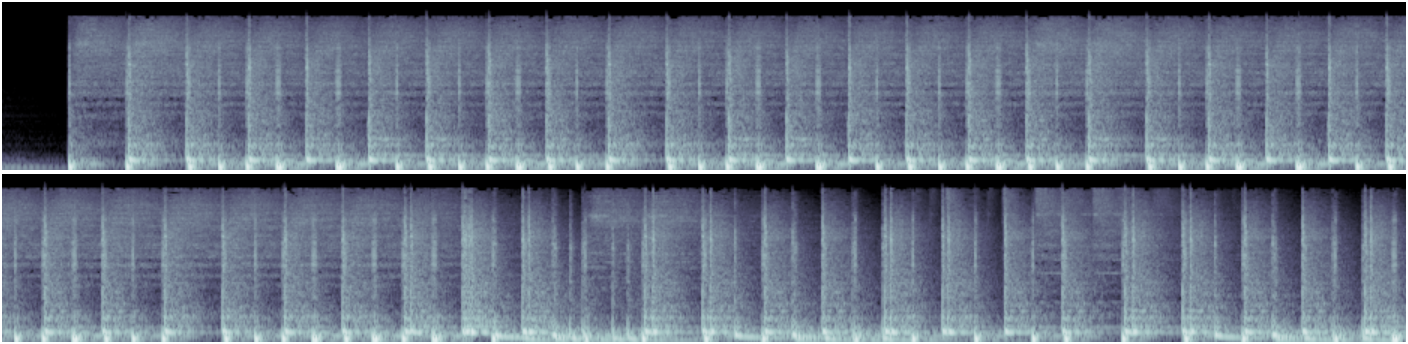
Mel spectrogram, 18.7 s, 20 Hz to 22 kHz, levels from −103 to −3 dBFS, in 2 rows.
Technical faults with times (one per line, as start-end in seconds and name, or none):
0.00-18.72 doubled audio track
